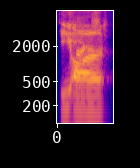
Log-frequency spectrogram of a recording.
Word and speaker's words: Ernst: And is it Ernest? Because it's Ernst. ERNST. Well, I could be also pronouncing, Ernst. or maybe like Ernst because he's Lubitsch. German. So Oh. if anybody speaks German, I'm gonna say Ernest because that's easier for my American tongue to say.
